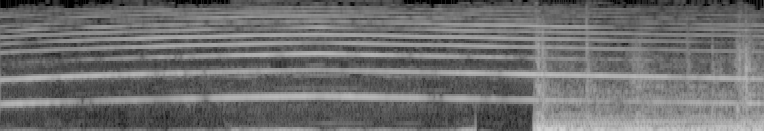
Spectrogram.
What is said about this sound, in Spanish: Si todos los internos están en sus celdas, vuelve a sonar la sirena.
